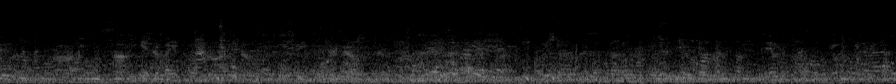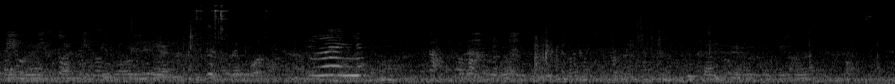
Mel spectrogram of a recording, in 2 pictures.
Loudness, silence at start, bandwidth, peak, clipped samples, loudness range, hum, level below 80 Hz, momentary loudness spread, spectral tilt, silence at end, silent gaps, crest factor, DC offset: -43 LUFS; 0 s; 16.5 kHz; -26 dBFS; under 0.1%; 4 LU; none; -62 dBFS; 6 LU; -6 dB/octave; 0 s; none; 16 dB; under 0.1%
